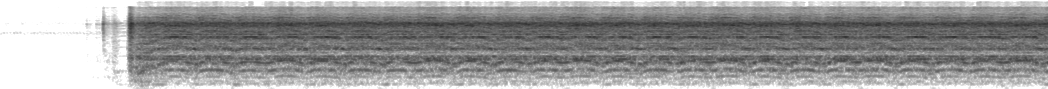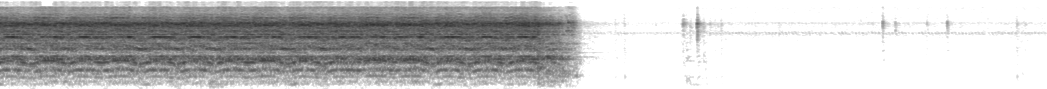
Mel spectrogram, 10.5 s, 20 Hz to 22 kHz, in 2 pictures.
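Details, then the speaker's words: Toyota MR2 AW11 first start attempt with a new fuel pump run via the test method: starter cranks evenly for about seven seconds without catching, with fuel seen dripping; crank no start, cause unconfirmed, timing belt to be checked next. "all right let's see if we've got fuel sprang out anywhere first but if I'm being honest it sounds like it's probably not going to start"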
